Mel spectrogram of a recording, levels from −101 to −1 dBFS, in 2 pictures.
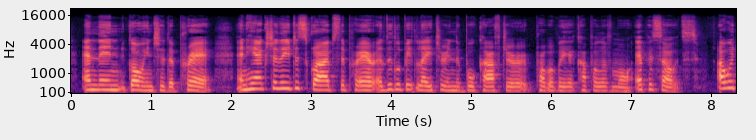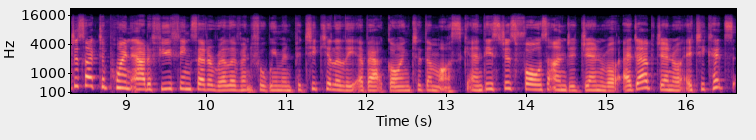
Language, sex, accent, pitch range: English, female, Australian, 200-255 Hz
